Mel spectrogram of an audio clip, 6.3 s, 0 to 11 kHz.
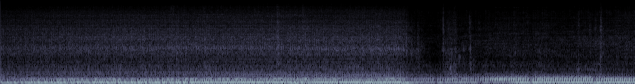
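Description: BMW S1000RR's inline-four engine running at low, steady revs, heard from onboard. About four seconds in, the hiss of rolling drops away and the engine settles to an idle.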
